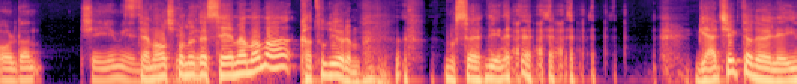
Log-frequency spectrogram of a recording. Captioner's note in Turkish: kahkaha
